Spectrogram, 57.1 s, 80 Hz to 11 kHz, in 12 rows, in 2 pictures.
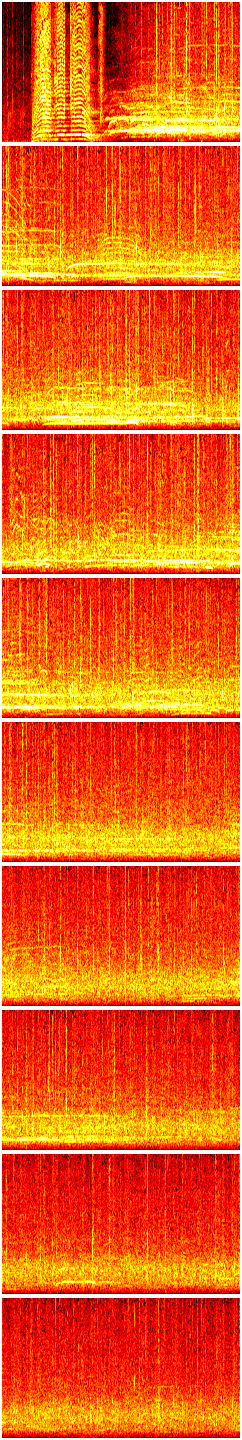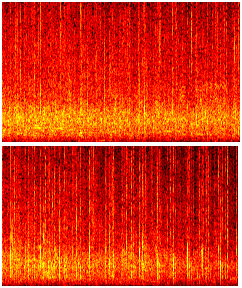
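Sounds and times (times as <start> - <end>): audience applauding: 0.0 - 57.0.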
